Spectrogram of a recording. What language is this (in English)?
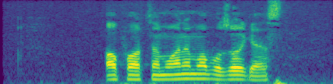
Persian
